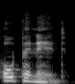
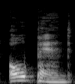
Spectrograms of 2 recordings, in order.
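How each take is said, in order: First: The word ends with more than a small d. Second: The word ends with just a small d sound. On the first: The speaker calls it wrong. "not opened" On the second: The speaker calls it right. "Just a, a small d"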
